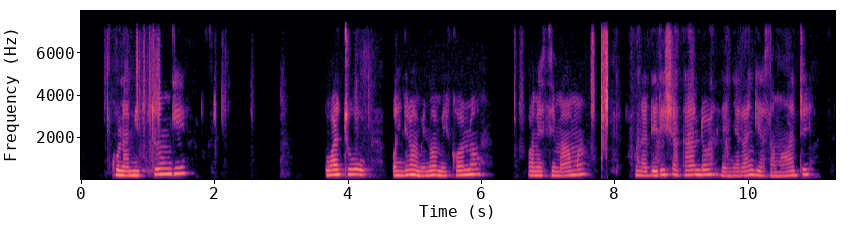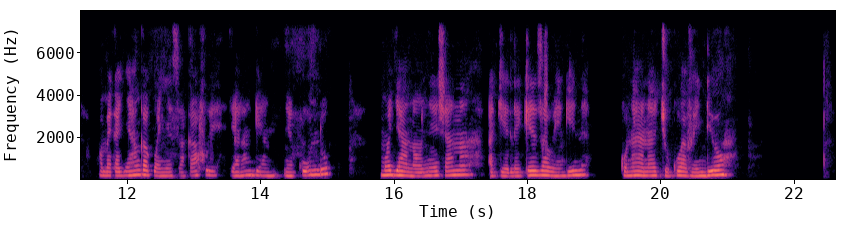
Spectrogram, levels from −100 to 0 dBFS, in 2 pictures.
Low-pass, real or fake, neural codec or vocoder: 7.2 kHz; fake; vocoder, 22.05 kHz, 80 mel bands, WaveNeXt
